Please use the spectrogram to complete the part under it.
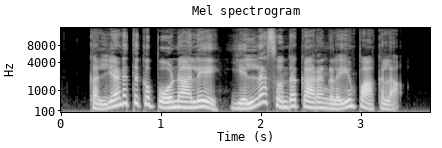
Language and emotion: Tamil, happy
